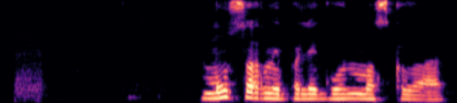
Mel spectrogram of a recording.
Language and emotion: Russian, neutral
